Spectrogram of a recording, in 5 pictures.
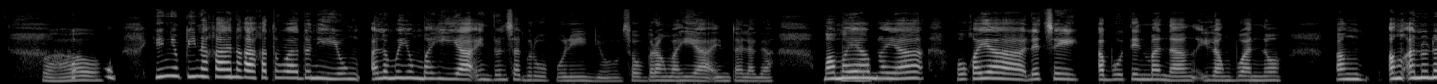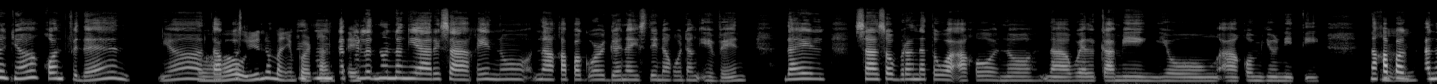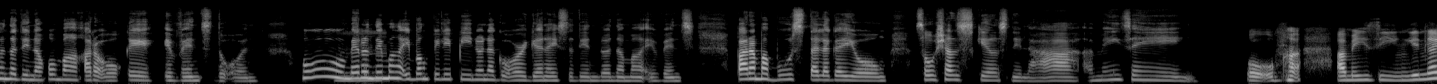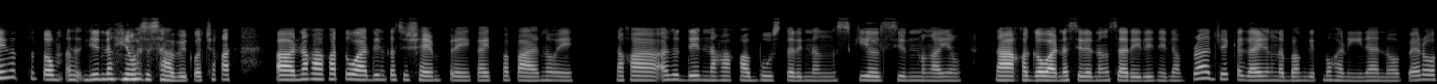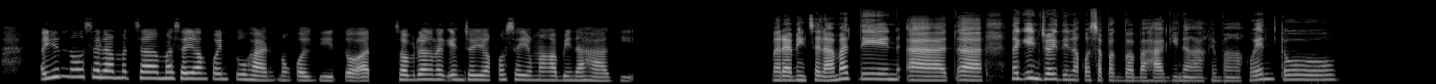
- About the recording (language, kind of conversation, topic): Filipino, podcast, Ano ang makakatulong sa isang taong natatakot lumapit sa komunidad?
- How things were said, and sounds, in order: other background noise; in English: "ma-boost"; in English: "social skills"; in English: "nakaka-boost"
